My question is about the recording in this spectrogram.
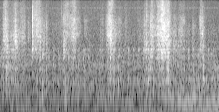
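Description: Paper pages of a book being leafed through and handled: a series of short, soft rustles every half second or so.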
